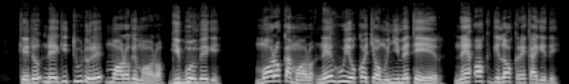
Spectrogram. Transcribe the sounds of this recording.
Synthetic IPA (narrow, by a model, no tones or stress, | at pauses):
kendonɛɡɪtudoɾemɔɾɔɡɪmɔ̰ɾɔɡɪbwombeɡɪ | mɔɾɔkamɔɾɔnɛɦujokɔt͡ʃɔmɲimetɪrnɛʔɔkɡɪlɔkɾɛkaɡɪd̪ɪ̰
